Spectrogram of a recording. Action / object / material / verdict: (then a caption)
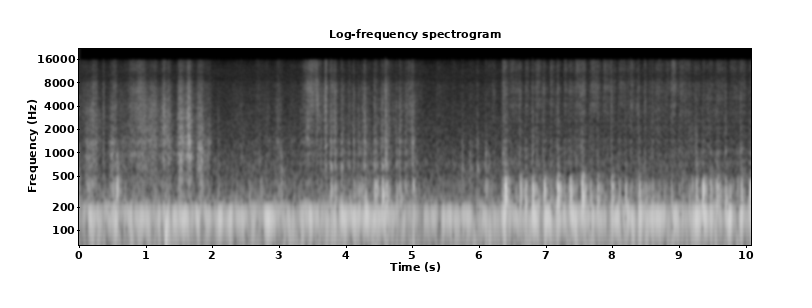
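tap / paperback book with glossy card cover / paper / none. Fingernails tap on the cover and then the spine of a solid, purple, glossy paperback book. Soft, quick tapping sits over a steady low hum, and the taps grow sharper and more distinct in the second half. Each tap stops short with no ring.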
